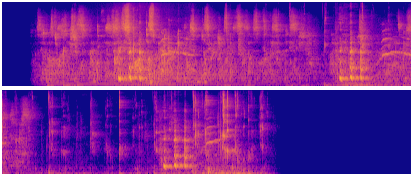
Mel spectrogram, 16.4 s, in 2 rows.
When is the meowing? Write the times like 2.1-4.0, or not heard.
2.2-3.9, 6.7-8.2, 11.3-12.6.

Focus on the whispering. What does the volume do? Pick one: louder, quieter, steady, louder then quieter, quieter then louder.
quieter.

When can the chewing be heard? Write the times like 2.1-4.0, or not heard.
5.3-13.4.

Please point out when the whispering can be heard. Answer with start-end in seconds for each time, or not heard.
0.7-8.8.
